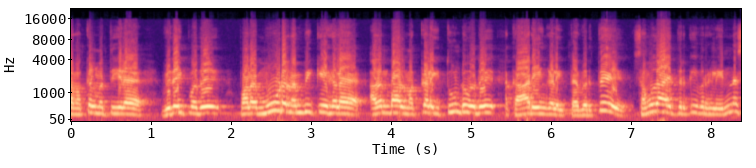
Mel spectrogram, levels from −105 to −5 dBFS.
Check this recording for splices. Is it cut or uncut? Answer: cut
